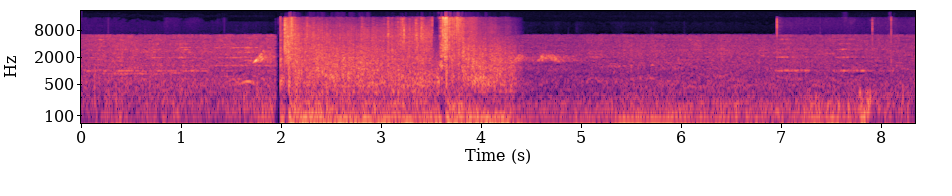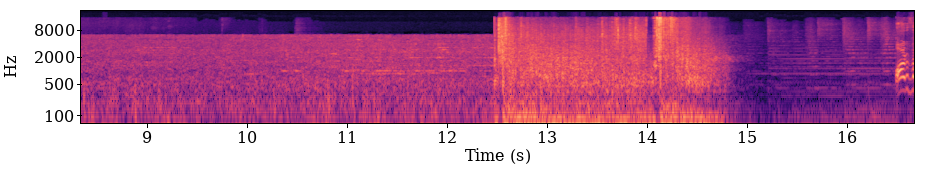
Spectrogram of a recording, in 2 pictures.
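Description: Heavy bombardment explosions in Khan Younis, Gaza, land as two loud, booming roaring blasts separated by a long stretch of lower rumbling background, with voices faintly present.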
